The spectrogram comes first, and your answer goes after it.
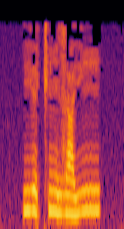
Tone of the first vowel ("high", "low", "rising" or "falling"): low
